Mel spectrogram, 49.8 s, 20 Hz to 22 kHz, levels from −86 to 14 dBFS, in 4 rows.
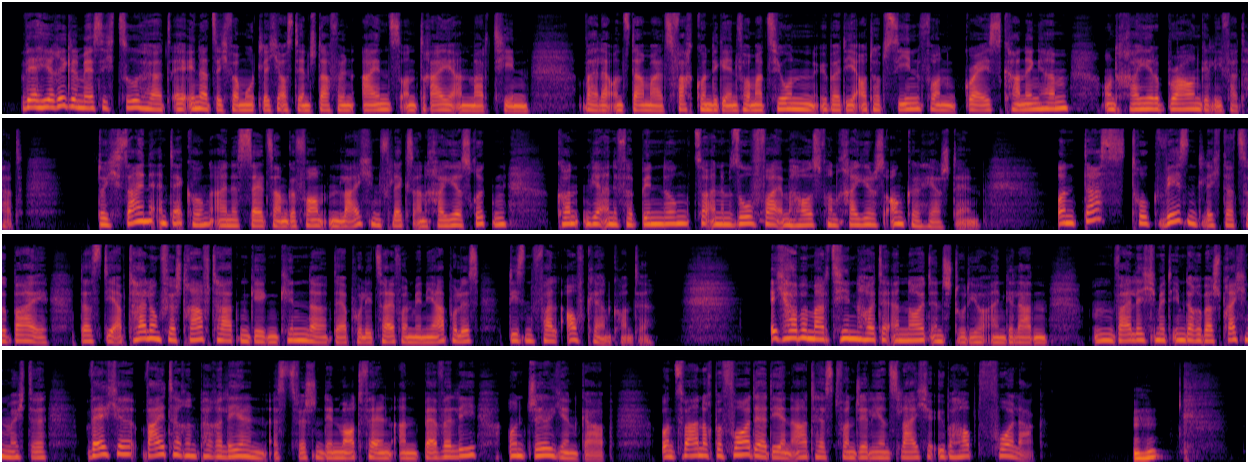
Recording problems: none

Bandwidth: 14.5 kHz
